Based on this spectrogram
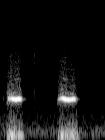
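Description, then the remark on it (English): Two steady, whistle-like toots from a pocket-sized saw-whet owl, evenly spaced about a second apart, each a clear mid-pitched note with a faint low rumble underneath and no talking. “And then we get like this tooting sound of the pocket-sized Saw-Whet owl, which doesn't sound like an owl at all.”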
